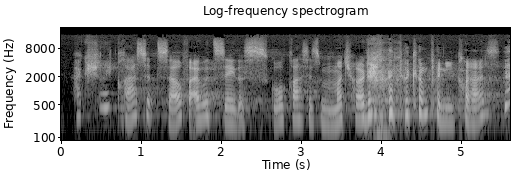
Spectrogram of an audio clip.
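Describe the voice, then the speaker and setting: A woman with a Japanese accent talks at a high pitch with ordinary variation and hardly any pauses, over noticeable background noise. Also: moderate pace. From Japan, then Southern California from age 13. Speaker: ballet dancer. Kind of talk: interview before a live audience. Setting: stage with audience in an opera house.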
